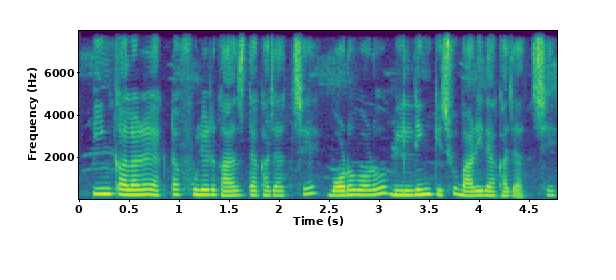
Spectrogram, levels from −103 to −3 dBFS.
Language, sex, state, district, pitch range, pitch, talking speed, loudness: Bengali, female, West Bengal, Alipurduar, 205-240 Hz, 225 Hz, 175 wpm, -14 LUFS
